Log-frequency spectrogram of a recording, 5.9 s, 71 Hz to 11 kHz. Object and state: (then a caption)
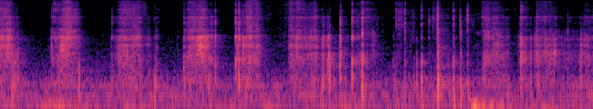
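Metal hair wax tin lid. Fingers scratch and tap the rim of the blue metal lid and the body of a small cylindrical got2b hair wax tin held in one hand. Soft, broadband scratching swells come first, followed by a run of sharp, dry metallic taps and clicks with almost no ring.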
